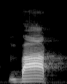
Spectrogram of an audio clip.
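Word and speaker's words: birth: বার্থ, শেষে থ sound হবে।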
